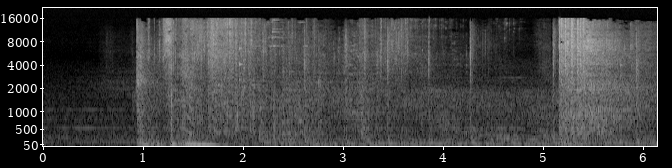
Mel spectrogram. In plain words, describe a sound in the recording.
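A pistol fires shots.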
